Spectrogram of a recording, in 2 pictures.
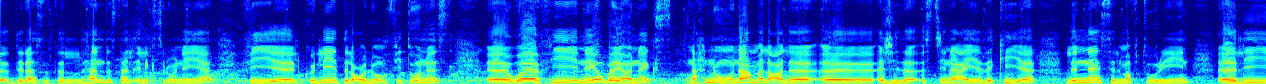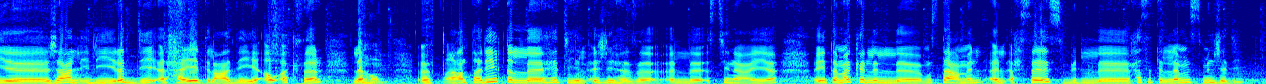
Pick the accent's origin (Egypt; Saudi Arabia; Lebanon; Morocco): Lebanon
